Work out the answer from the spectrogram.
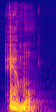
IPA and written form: ˈɛ.mʊ (emu)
